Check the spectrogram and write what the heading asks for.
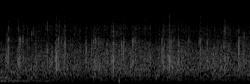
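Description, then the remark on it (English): An audience claps for Jesus together in a dense, steady wash of many overlapping hand claps, moderately loud and continuous throughout, with a faint murmur of voices underneath. “I didn't ask you to clap, but if I clap and clap for Jesus.”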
